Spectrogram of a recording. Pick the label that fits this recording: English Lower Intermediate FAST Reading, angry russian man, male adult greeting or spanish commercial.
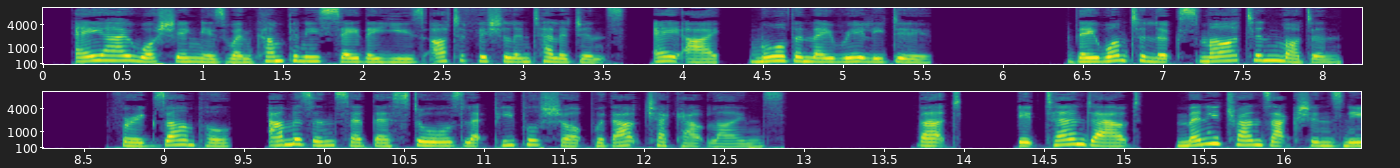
English Lower Intermediate FAST Reading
